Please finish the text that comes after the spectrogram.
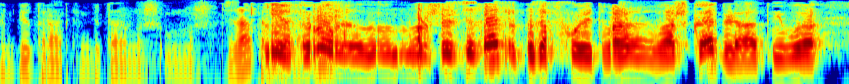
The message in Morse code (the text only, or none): none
